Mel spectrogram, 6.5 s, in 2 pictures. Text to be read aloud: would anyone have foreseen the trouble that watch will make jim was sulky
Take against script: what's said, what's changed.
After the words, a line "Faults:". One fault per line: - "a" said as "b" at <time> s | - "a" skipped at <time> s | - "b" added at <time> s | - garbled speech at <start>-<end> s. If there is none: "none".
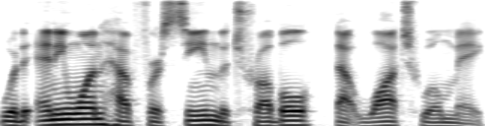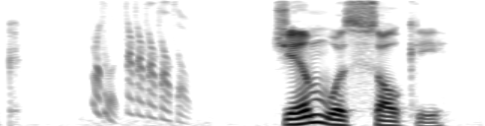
would anyone have foreseen the trouble that watch will make jim was sulky
Faults:
none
